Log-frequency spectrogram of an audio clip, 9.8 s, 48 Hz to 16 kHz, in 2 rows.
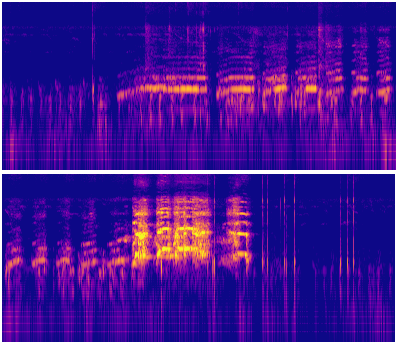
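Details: Red junglefowl in a zoo, 13 September 2021: a run of short, even clucking notes rising in intensity, then a loud, harsh crowing burst near the end before quieter sounds resume.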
